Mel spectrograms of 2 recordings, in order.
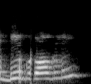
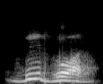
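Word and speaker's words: de Broglie: लिखेंगे डी ब्रोगली, लेकिन pronounce करेंगे डी ब्रॉय, ठीक है।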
